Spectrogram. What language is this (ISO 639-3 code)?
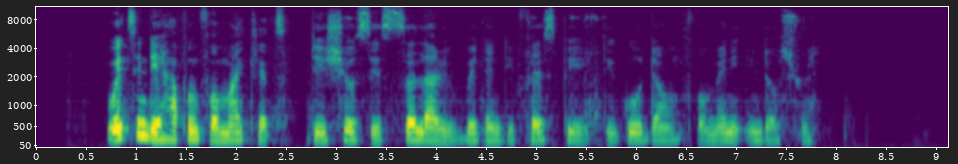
pcm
